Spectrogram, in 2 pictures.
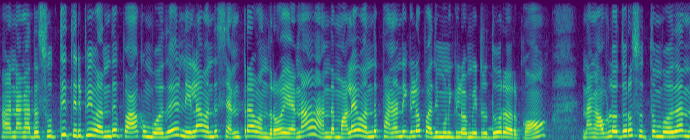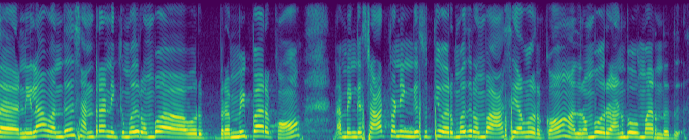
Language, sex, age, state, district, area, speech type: Tamil, female, 30-45, Tamil Nadu, Tiruvannamalai, urban, spontaneous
